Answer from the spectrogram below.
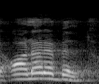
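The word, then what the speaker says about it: honourable: ऑनरेबल, ओ सुनाई दे रहा है तो इसलिए एन लगाएंगे।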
